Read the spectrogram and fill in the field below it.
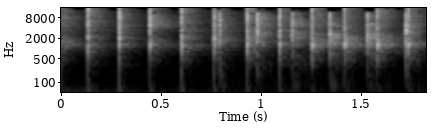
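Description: A short burst of hand clapping, about a dozen sharp, fairly loud claps in a quick, slightly uneven rhythm, with no talking over them.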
